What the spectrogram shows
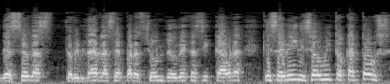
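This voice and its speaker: A man's high-pitched voice at a very fast pace, over noticeable background noise. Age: 60s. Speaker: ex-Jehovah's Witness video commentator. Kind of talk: monologue rebuttal video. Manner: animated.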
